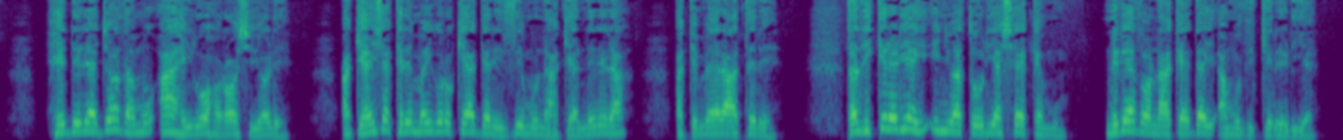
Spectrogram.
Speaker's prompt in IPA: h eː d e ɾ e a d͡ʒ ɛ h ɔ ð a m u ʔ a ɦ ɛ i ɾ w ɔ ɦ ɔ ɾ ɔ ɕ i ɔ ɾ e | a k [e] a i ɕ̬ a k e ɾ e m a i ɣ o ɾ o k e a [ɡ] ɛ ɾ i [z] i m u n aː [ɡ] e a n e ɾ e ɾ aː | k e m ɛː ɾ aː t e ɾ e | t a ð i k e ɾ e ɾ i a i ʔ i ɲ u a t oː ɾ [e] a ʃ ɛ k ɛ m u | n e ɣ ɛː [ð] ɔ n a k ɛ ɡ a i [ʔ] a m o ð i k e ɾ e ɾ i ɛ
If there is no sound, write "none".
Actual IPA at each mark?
e, ɡ, z, k, i, ð, ʔ

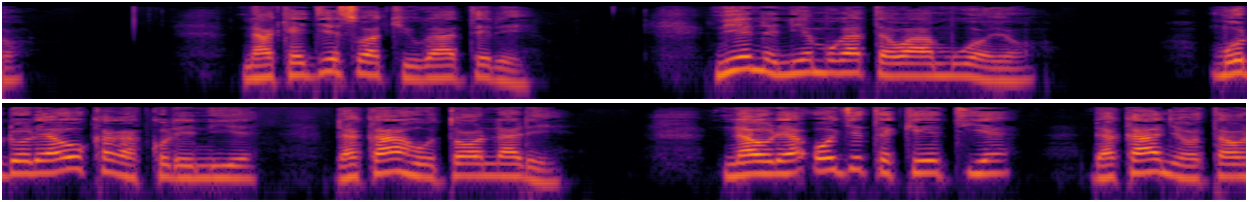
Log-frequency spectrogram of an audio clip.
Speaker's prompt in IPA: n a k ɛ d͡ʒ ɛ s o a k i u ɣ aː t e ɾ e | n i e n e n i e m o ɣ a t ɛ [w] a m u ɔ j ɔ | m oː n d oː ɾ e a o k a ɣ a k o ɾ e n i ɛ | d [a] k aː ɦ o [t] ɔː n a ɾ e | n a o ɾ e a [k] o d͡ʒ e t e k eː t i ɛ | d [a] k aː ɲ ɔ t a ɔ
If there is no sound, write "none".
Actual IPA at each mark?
w, a, t, ʔ, a

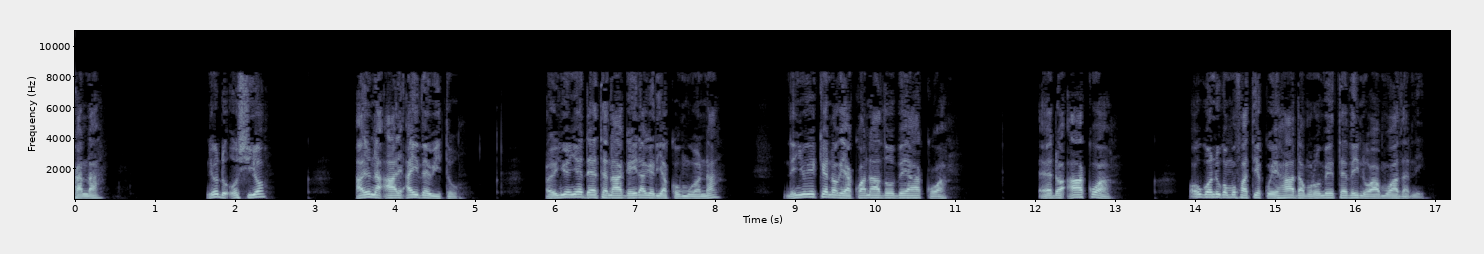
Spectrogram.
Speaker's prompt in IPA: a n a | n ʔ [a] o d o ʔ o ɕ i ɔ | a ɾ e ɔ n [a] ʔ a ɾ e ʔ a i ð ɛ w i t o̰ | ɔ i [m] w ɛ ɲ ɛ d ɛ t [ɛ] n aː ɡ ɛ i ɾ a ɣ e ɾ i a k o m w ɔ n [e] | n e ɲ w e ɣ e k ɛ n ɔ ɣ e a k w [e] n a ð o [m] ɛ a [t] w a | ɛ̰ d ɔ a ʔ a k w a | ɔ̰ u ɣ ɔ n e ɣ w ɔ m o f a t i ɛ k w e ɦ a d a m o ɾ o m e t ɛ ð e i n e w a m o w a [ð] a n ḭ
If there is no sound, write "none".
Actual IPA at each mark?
e, a, ɲ, ɛ, a, a, b, k, ð

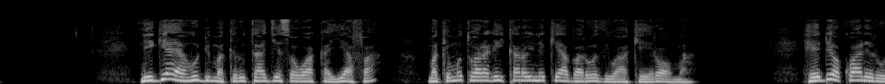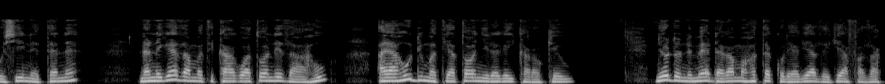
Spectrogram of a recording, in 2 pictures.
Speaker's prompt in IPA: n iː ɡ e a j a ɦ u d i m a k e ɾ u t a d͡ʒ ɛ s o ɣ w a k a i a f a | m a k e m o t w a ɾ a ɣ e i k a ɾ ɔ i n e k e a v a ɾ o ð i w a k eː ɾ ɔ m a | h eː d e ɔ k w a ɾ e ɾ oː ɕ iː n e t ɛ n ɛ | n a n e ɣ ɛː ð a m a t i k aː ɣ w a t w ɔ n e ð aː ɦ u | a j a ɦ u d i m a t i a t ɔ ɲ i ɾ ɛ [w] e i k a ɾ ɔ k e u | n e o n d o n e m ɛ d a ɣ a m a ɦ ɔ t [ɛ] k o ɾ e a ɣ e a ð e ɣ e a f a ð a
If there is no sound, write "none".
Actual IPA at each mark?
ɣ, ɛ

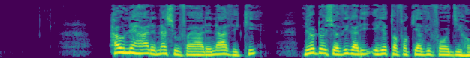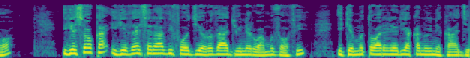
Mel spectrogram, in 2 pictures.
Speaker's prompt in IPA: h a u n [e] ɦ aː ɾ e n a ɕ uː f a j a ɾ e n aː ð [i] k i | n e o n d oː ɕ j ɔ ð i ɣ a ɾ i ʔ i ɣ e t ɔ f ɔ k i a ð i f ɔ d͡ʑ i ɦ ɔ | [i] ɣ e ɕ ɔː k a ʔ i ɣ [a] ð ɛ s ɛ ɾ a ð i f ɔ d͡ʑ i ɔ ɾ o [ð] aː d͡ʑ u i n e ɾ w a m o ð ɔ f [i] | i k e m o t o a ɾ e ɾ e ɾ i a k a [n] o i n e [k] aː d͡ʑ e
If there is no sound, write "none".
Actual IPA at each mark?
e, i, i, e, ð, i, n, k

